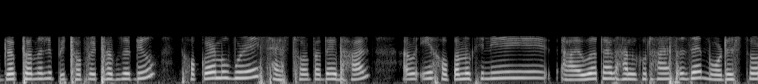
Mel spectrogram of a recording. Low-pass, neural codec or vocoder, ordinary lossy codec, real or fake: 3.6 kHz; codec, 24 kHz, 0.9 kbps, WavTokenizer, small release; none; fake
